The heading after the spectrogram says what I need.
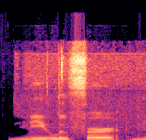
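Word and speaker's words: Nilüfer Yanya: Nilufer Nyanya, yeah, Nilufer Nyanya. Can you yeah, spell that and send that?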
